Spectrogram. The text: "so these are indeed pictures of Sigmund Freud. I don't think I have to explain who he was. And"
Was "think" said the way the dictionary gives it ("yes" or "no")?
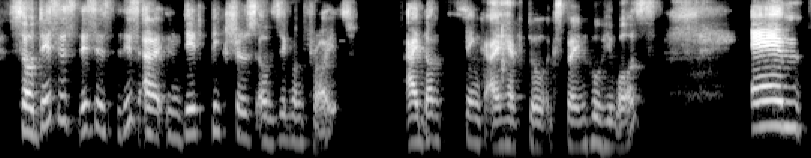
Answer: yes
